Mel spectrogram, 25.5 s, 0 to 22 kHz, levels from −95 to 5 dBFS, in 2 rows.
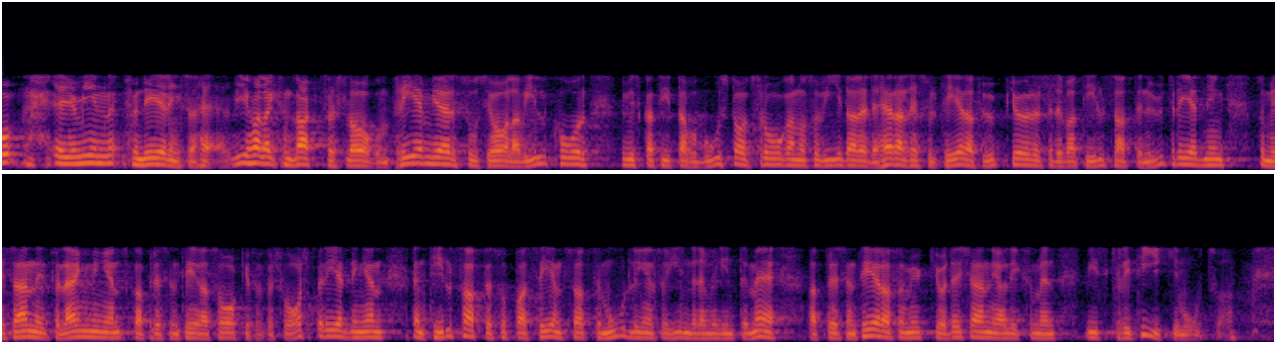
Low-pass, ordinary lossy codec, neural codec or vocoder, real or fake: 3.6 kHz; none; none; real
